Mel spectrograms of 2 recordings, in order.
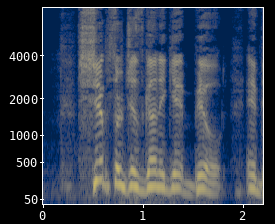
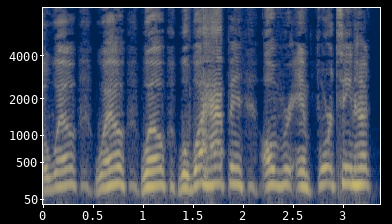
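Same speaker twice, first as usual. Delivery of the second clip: mock stammering deflection; 4 semitones higher than usual. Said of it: "Everybody starts stuttering".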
